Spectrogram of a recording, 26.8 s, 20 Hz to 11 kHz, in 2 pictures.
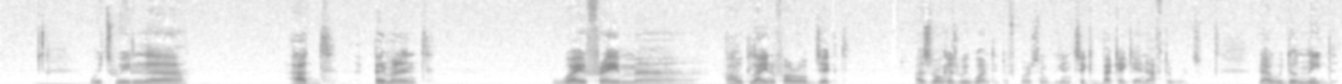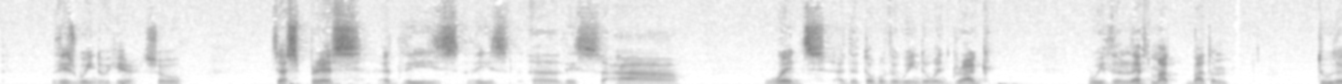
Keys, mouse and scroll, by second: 22.7 click.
